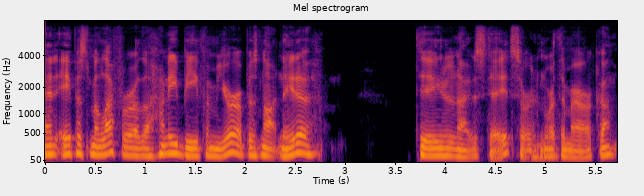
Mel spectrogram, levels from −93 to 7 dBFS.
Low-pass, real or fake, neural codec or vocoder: 7.2 kHz; fake; codec, 16 kHz, 4.8 kbps, FACodec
